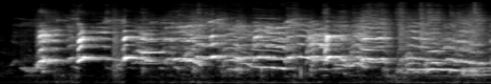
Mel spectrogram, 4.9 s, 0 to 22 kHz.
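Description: Litter of 4.5-week-old puppies yipping, whimpering and howling together, a close, continuous chorus of high-pitched cries with no talking.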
